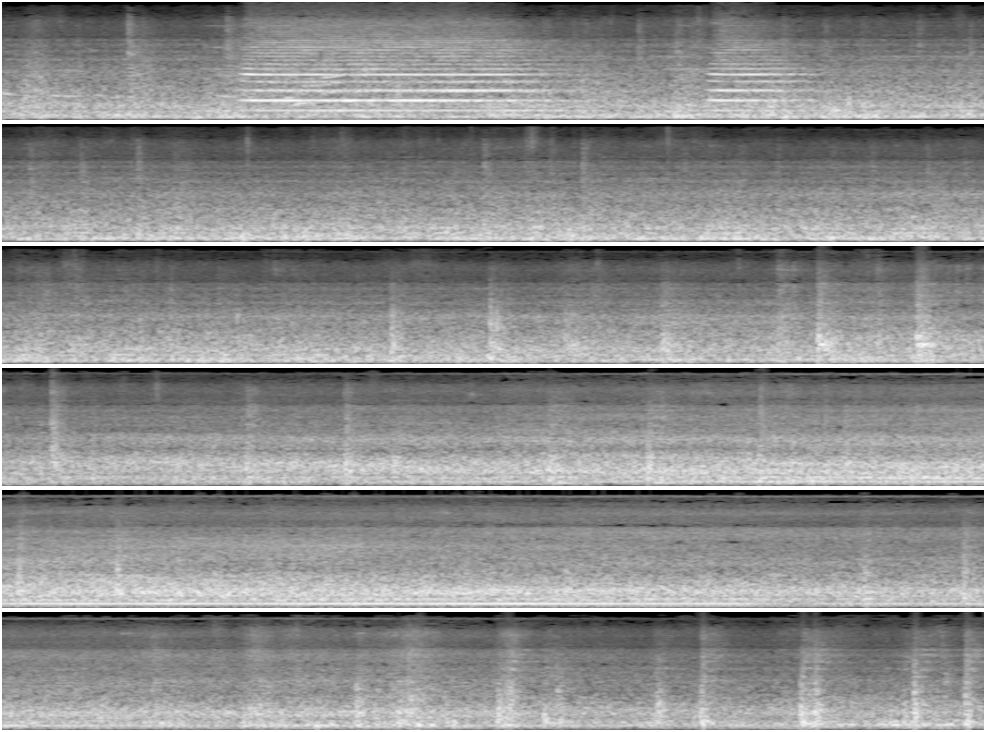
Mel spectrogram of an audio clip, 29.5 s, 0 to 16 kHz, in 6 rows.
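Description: Indian Railways passenger train hauled by a WAP-7 electric locomotive, departing and heard from a coach: a long horn blast about a second in, then a short one. After that, the steady rumble of the moving coaches with wheel clacks over rail joints and points, which come thicker near the end.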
